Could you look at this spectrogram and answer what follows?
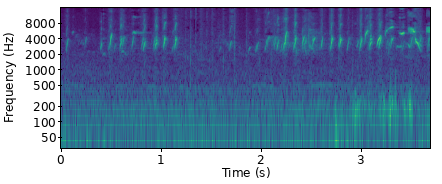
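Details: European goldfinch singing to motivate caged goldfinches: evenly spaced chirps at first, then a livelier run of rapid, liquid, twittering notes near the end.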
